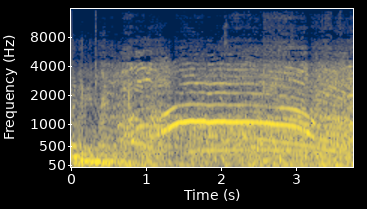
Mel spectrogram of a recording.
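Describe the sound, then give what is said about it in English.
Jeers from a crowd of about 13,500 fans at a game: a steady, dense roar of many voices, with one sustained shouted tone rising above the din. “13,500 fans that were at the game. And I have the clip, but I don't even know if you can hear this.”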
